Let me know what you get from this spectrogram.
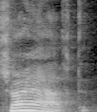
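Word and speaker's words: draught: And she writes back, no, the owner was right. It is pronounced draft.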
